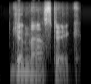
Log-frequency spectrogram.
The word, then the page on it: gymnastic: British English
